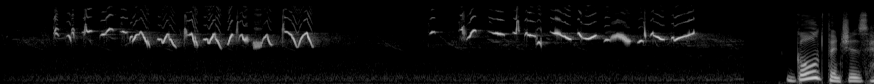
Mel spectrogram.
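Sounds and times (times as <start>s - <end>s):
house finch warbling song: 0.5s - 3.2s, 4.3s - 7.4s
speech: 7.9s - 8.7s.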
